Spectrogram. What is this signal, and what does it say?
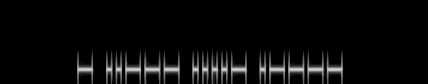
Morse code, heard as a keyed tone, about 25 wpm, 700 Hz. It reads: T241
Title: Numbers - Contest Style - 4-Digit 25wpm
